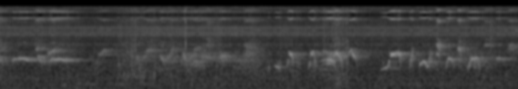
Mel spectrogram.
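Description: Birds chirping in a quick run of short, sliding calls, busiest in the second half.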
